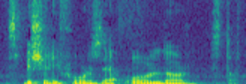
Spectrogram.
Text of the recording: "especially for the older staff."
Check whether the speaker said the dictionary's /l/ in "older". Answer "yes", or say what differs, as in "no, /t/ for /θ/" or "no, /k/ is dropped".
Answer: yes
